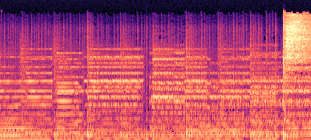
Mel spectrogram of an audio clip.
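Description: Two-manual drawbar organ of the Hammond type playing held chords over a low bass line, moving to a new chord every second or so.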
